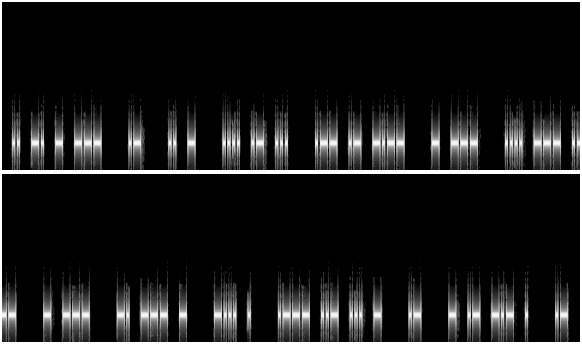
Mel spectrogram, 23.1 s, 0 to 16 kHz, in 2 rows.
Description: Morse code, heard as a keyed tone, about 25 wpm, spaced as for 20 wpm, 600 Hz. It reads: INTO A IT HAS WAY TO HOW TO NOT BE JUST A TAKE A
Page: advanced-practice-files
